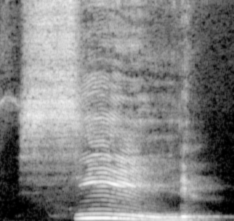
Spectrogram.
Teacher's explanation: м'який знак пом'якшує звук л і тому він м'який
